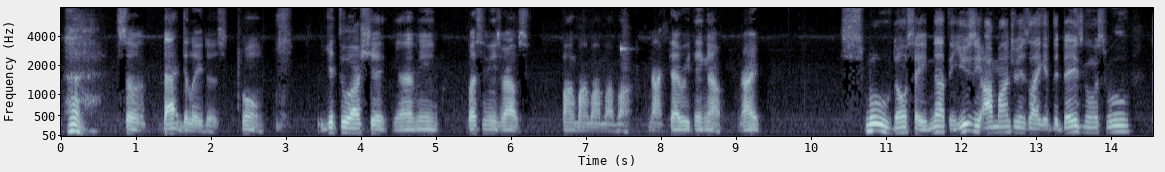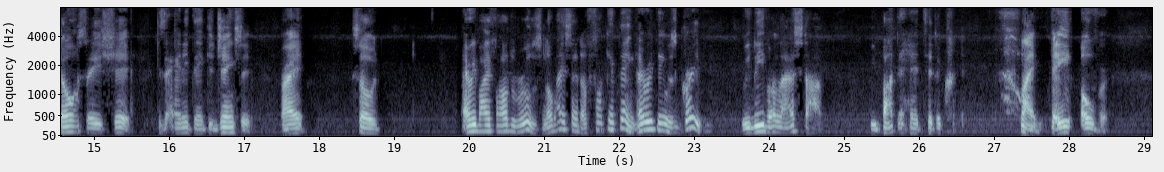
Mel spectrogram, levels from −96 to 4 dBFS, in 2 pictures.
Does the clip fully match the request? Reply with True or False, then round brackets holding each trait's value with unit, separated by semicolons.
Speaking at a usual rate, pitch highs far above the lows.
True (160 wpm; 6.5 semitones)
